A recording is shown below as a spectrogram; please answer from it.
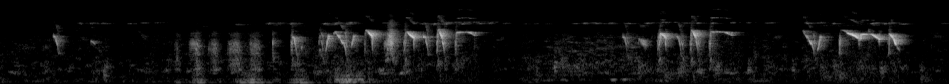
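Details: A relaxed puling bird chatters in bursts of rapid, bright, high-pitched chirps and twitters, pausing briefly between phrases, with a few low soft sounds underneath early on.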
